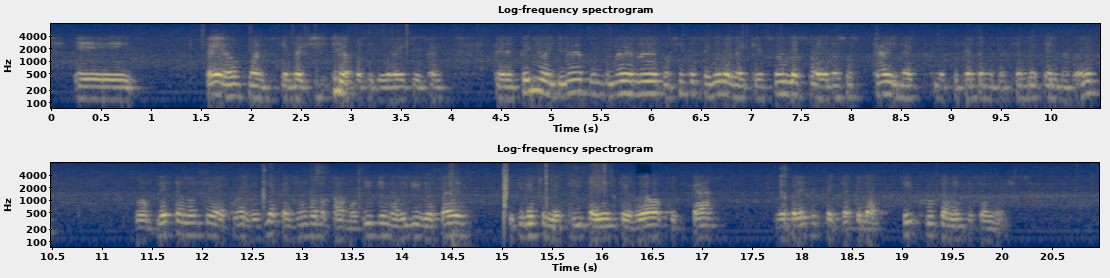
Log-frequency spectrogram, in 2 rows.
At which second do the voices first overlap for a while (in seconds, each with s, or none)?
none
